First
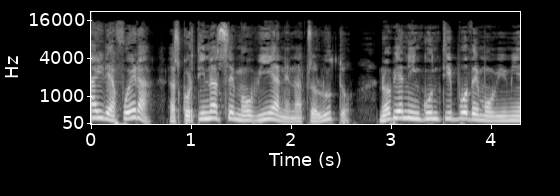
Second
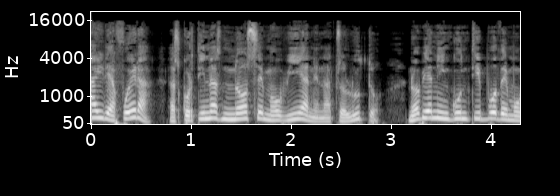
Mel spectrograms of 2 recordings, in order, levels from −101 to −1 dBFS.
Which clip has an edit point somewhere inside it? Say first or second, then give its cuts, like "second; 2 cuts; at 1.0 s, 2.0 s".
first; 1 cut; at 1.3 s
